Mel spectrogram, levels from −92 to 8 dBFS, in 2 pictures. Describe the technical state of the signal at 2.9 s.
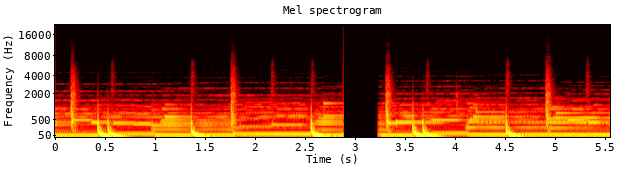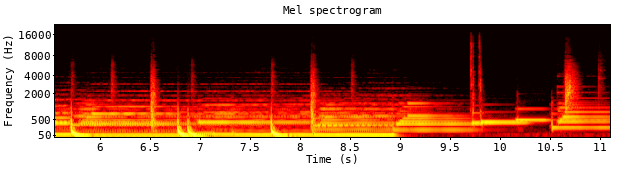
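At 2.9 s the signal is in the middle of a stream reconnect, spanning 2.88 to 3.25 s. The connection dropped, leaving about 321 ms of dead silence, and a fresh decoder picked up the stream around 0.4 s further on, so material is skipped rather than delayed. The waveform shows a flat gap with a muted or fading first frame; the spectrogram shows a blank vertical band, then content that doesn't continue from before.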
